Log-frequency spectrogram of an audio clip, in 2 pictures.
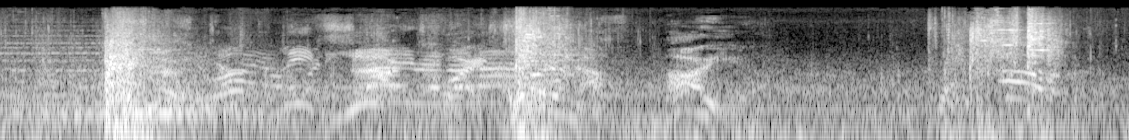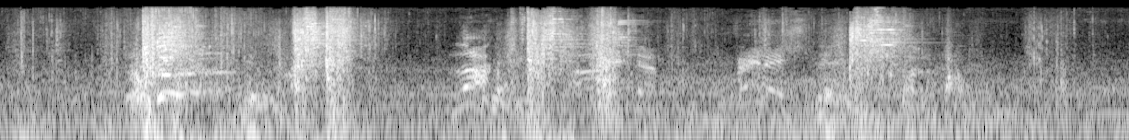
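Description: Blades clash and strike hard in a fight.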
